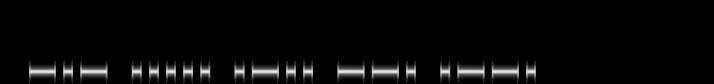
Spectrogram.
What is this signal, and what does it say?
Morse code, heard as a keyed tone, about 14 wpm, 600 Hz. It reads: K5LGP
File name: Callsigns-14wpm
